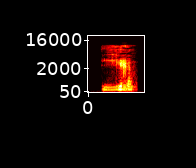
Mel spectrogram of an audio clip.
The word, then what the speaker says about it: ja: Ja. As in yes. Pronounced ja.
